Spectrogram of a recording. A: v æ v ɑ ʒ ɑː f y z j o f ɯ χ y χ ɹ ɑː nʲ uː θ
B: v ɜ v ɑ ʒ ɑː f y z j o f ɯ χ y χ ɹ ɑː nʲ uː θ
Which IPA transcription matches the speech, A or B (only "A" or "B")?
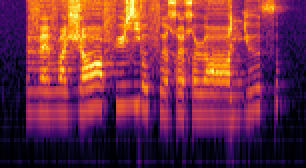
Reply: A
